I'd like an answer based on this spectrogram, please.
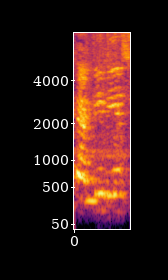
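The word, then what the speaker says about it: MBBS: सो यहाँ पे एमबीबीएस को हम एम से प्रोनाउंस करें।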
